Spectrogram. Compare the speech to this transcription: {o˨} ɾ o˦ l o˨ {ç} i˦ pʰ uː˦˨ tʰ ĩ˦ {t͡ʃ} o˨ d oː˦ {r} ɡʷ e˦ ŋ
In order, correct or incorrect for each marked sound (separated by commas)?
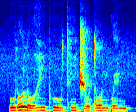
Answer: incorrect, incorrect, correct, incorrect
